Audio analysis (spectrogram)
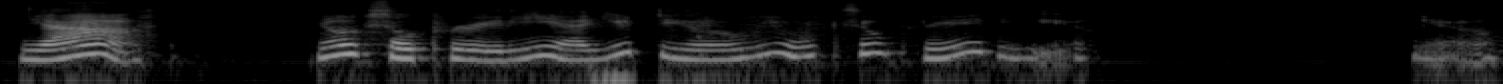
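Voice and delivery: sweet talk a pet kitty; gentle cooing at her cat. Real, not acted.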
